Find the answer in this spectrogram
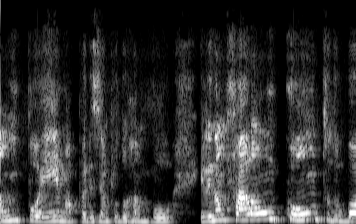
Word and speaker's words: Rimbaud: Depois ele fala do Rimbaud, que se escreve Rimbaldi, né? Que é um poeta francês, aí tem essa pronúncia, Rimbaud.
